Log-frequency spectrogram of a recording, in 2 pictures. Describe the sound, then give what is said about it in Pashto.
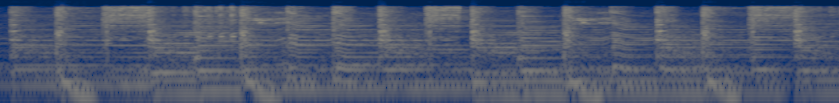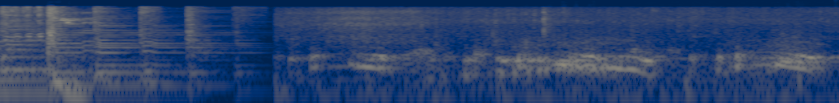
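Baghdadi, Shirazi and other pigeons coo while pecking grain in the late afternoon, giving repeated low throaty coos of varying loudness. “زما بغداده یو شیرازه یو او لټ پټي کوتر په دې ژیړي مازدیګري دانې نوشه جان کوي.”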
